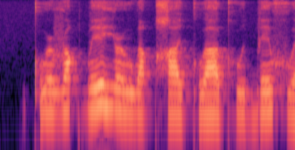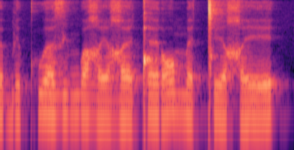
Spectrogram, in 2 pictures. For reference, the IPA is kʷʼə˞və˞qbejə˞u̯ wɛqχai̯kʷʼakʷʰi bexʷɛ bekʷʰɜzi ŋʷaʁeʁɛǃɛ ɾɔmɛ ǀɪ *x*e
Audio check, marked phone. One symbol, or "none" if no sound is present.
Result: χ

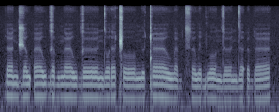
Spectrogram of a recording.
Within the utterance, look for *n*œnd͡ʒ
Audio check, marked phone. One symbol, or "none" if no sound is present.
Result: ɾ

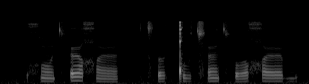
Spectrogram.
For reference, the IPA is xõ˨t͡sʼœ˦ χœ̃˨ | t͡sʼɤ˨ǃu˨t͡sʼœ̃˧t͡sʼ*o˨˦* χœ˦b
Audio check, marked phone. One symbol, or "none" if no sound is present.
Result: o˨˦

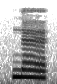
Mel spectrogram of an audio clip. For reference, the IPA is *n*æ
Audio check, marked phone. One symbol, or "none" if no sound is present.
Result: n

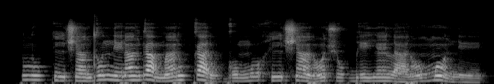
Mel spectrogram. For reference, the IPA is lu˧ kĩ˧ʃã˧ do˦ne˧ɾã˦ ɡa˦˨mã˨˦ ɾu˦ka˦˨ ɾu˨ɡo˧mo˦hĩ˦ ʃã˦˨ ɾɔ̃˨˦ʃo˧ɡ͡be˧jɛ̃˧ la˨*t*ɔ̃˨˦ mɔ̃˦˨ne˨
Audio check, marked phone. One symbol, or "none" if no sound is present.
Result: ɾ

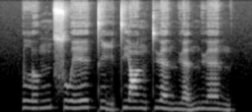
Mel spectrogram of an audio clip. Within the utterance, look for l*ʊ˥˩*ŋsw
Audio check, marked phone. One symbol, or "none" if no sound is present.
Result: ʊ˧˥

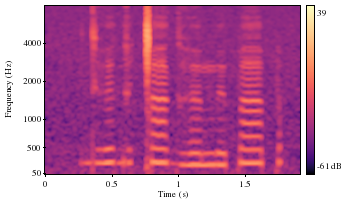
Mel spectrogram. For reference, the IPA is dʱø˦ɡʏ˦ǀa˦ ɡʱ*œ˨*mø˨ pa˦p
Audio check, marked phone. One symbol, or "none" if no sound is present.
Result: œ˨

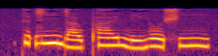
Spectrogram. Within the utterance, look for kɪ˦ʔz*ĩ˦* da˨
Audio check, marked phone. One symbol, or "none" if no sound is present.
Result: ĩ˦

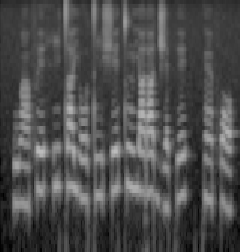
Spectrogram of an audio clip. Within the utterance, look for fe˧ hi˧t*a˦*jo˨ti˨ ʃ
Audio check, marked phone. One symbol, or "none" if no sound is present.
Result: a˧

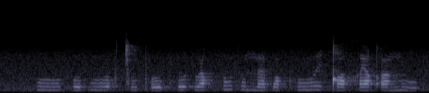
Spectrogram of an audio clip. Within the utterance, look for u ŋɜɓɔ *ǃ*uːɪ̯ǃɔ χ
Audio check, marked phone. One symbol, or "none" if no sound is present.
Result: kʰ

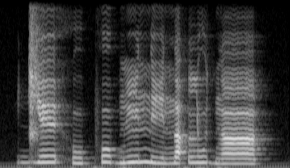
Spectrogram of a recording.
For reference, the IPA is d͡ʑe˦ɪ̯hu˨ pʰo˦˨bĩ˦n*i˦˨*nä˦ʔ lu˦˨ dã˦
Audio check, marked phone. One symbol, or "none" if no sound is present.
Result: i˨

